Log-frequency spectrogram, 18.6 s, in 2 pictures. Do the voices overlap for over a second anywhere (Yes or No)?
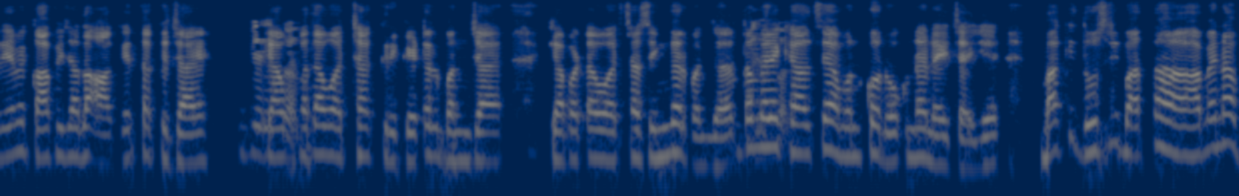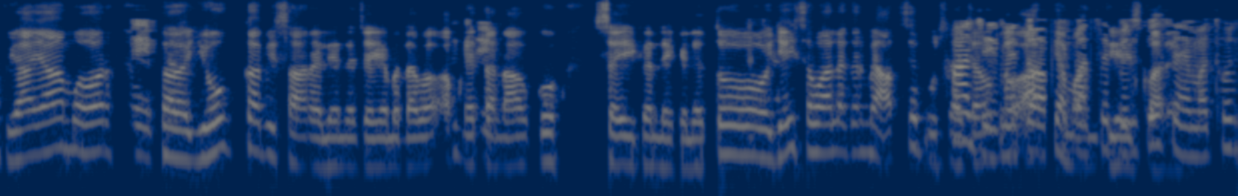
Yes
